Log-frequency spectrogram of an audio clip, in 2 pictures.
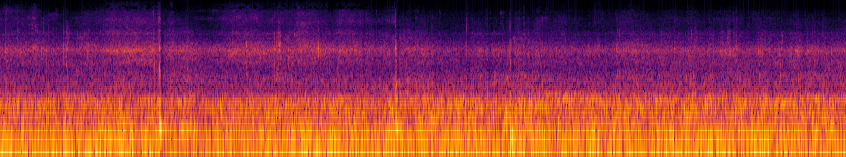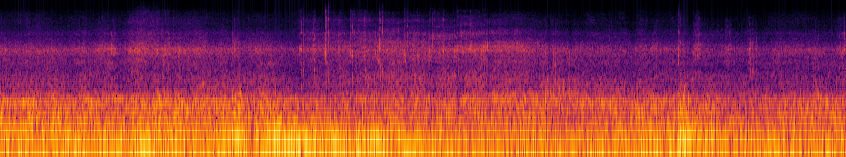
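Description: Skates scrape and carve on ice nearby.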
